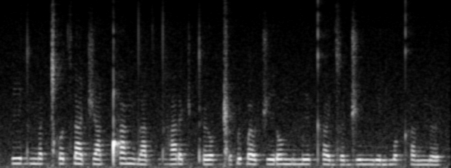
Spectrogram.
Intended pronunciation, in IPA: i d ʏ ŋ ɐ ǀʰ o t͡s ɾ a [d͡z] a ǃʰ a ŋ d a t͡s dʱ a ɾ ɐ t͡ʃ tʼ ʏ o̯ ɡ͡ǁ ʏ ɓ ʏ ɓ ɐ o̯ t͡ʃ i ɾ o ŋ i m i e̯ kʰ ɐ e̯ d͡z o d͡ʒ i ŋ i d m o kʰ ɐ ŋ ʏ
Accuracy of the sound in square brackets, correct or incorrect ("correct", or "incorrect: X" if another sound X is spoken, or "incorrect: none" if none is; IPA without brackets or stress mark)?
incorrect: t͡ʃ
